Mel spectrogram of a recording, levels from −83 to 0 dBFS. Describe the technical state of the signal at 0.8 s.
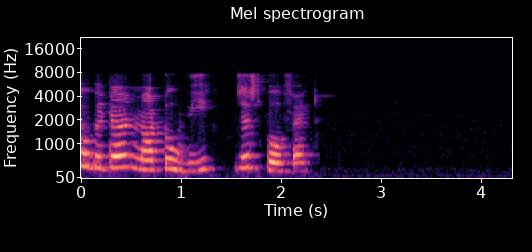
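At 0.8 s the speech is intact, carried over G.722 wideband telephone coding with its band limit near 7.7 kHz and the light upper-band hiss that coding leaves at 56 kbit/s.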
